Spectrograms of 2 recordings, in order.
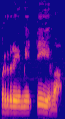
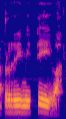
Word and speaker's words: Primitiva: Hein, prépare-toi, prononce comme moi. Allez, on va faire un peu les espagnols. C'est la Primitiva. La Primitiva.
